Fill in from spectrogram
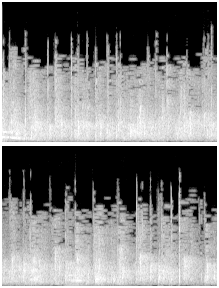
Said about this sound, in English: Thanks for sharing, you guys. Can you guys give a round of applause so far? I think it's good.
